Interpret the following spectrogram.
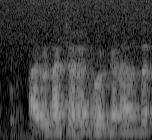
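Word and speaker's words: Arunachalam Muruganantham: Arunachalam Muruganandan.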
